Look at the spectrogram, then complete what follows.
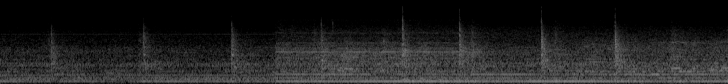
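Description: Heavy-load transporter's drive running with a steady low hum, stepping up louder about three seconds in, with a sharp tick about once a second.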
